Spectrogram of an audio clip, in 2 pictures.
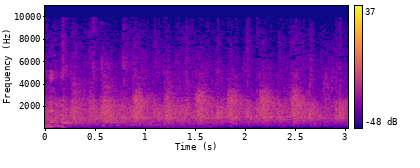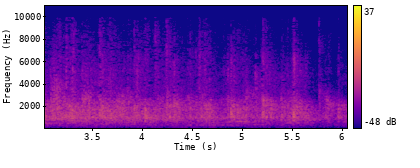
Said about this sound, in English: Oh, somebody clap your hands and praise Him right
